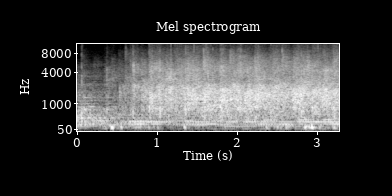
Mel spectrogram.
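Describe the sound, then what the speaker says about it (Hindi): A worship congregation claps hands together at a Christian service, a steady, dense patter of applause that swells partway through, with a voice speaking over it. "प्रभु को धन्यवाद देते हुए ताली बजाएं"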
